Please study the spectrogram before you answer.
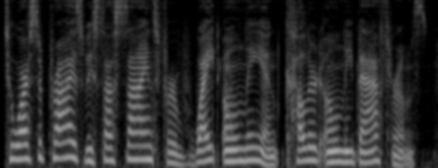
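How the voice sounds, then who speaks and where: A woman narrating a scripted first-person memoir in a measured, reflective way. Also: mid-range voice, animated, no room sound, studio quality.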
